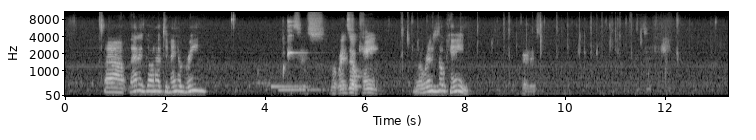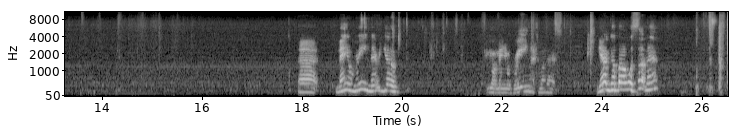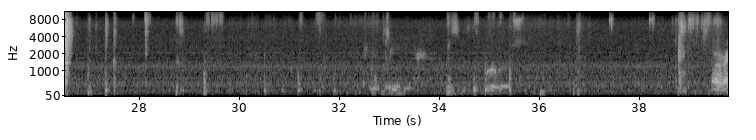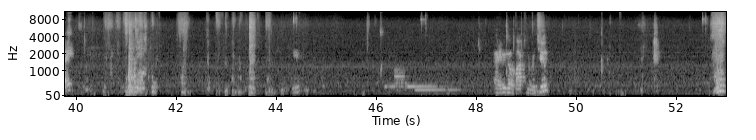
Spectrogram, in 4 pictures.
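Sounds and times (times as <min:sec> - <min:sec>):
quiet indistinct speech: 0:32.5 - 0:35.7.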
